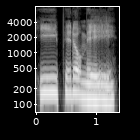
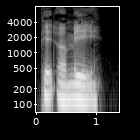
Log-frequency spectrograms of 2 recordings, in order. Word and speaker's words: epitome: Pit of me. Um, one reason is similar to Italian. All the vowels from Greek words are pronounced. No silent e's here.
